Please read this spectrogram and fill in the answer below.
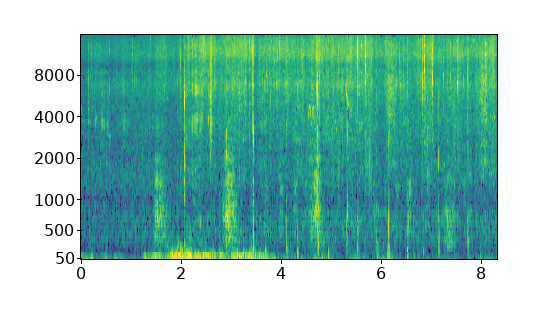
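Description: Hoofbeats of a horse walking along a trail, a steady run of soft footfalls. A low rumble covers the first few seconds.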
